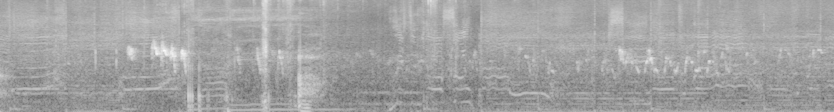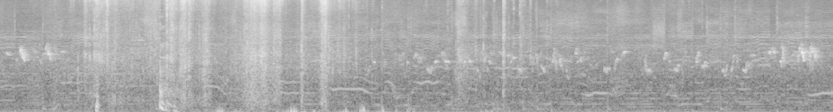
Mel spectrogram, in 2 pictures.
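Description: Many birds chirp and tweet together, a busy chorus of calls with occasional louder bursts and fluttering, some close and some farther off.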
